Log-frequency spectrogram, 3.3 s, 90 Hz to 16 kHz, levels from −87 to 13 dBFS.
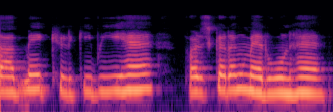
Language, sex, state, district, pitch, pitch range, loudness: Hindi, female, Himachal Pradesh, Shimla, 235 Hz, 225-250 Hz, -14 LUFS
